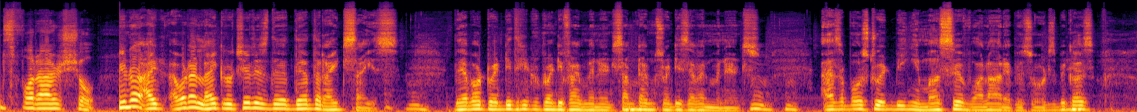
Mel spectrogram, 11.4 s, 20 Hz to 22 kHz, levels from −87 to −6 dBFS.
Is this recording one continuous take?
no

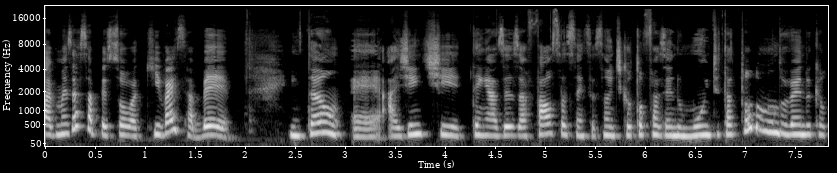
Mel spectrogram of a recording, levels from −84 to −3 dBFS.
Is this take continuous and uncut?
yes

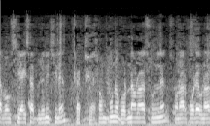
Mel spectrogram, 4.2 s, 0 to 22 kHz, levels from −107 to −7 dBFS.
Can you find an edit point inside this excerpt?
no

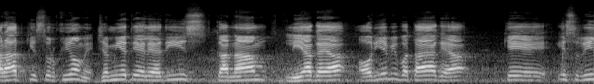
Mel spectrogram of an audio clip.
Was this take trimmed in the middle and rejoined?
yes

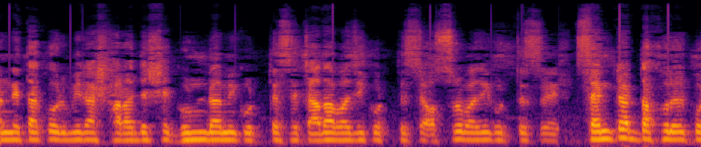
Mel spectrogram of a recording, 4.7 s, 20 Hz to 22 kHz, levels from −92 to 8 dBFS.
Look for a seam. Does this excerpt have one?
yes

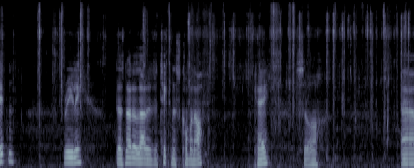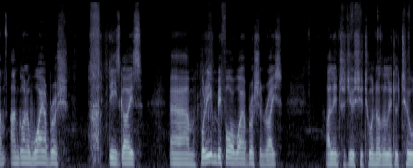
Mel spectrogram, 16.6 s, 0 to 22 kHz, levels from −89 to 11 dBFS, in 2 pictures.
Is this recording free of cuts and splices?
yes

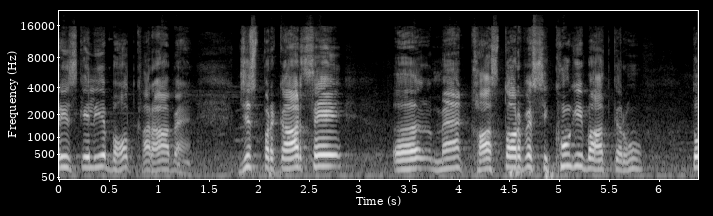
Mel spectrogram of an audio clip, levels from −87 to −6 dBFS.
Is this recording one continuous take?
yes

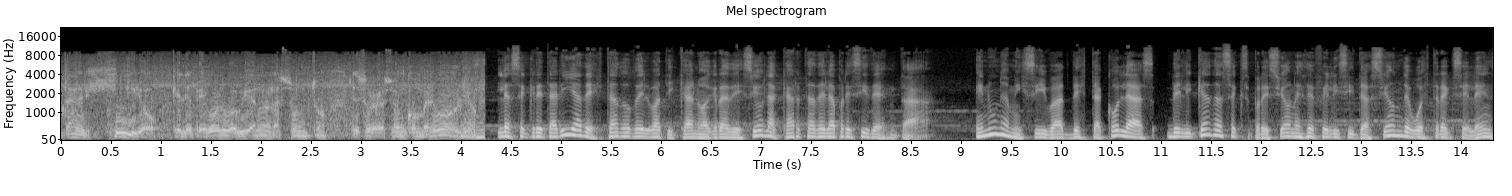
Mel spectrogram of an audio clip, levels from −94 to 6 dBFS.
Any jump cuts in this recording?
yes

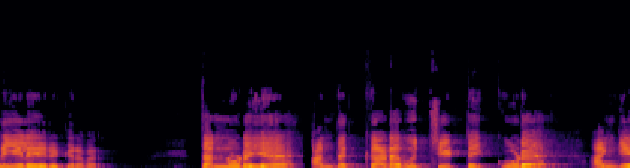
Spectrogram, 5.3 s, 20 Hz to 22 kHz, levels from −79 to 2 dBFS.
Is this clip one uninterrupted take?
no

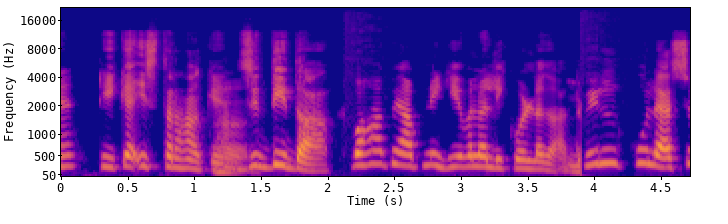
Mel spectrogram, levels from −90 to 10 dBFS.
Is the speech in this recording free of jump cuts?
no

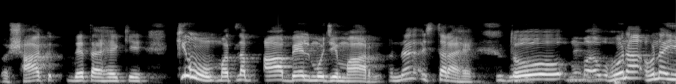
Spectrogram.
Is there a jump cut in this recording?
no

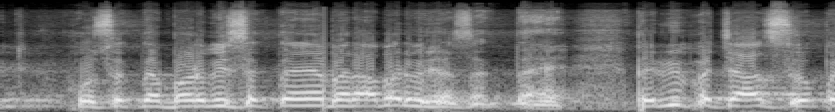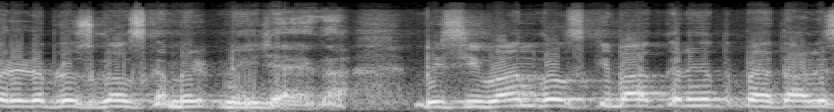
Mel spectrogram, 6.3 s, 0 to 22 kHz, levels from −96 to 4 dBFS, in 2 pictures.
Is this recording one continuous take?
yes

